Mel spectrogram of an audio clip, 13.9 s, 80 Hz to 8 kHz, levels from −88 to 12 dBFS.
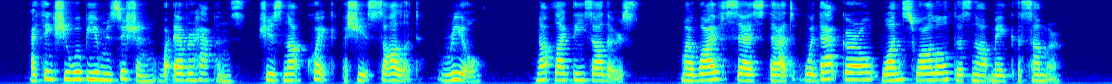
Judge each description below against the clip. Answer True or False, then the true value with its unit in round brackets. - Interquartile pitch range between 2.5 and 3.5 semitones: True (2.8 semitones)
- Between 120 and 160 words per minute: True (155 wpm)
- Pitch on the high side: True (225 Hz)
